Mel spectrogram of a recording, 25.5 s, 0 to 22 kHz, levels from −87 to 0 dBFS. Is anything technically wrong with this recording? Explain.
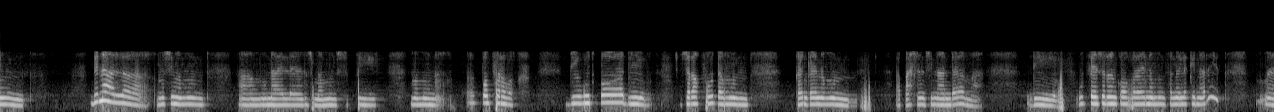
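Yes. The speech carries the GSM full-rate codec throughout, and it has three short dropouts from lost GSM frames.

The GSM full-rate codec damage is plainly audible from start to finish. The codec models the vocal tract as a filter and excites it with a coarse, evenly spaced pulse train that keeps only a third of the excitation detail, so voices come out buzzy and gravelly. Nothing passes above 4 kHz. The sound fits 13 kbps full-rate GSM. Unlike plain low-bitrate MP3 or a simple lowpass, this is a rough, grainy texture in the voice itself, not just dullness or swirly artefacts.

The lost GSM frames fall at 7.58 to 7.69 s (100 ms), 11.98 to 12.01 s (40 ms) and 16.96 to 17.15 s (180 ms). In each gap the decoder repeats the last good frame's settings, so the sound hangs as a rough, metallic ring instead of cutting to silence. That metallic hold is what separates it from a hard dropout or a stutter of repeated audio.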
